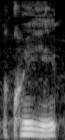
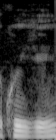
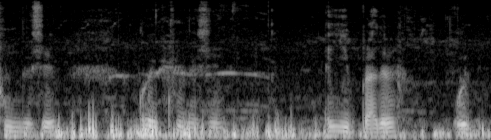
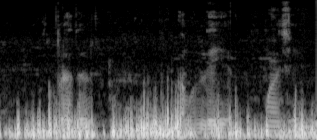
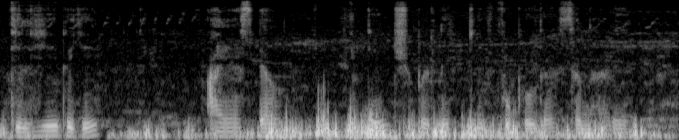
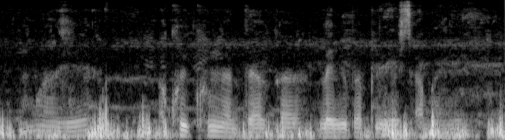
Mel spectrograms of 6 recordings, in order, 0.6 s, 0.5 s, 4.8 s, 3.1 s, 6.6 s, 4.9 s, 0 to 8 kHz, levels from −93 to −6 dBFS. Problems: constant background noise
